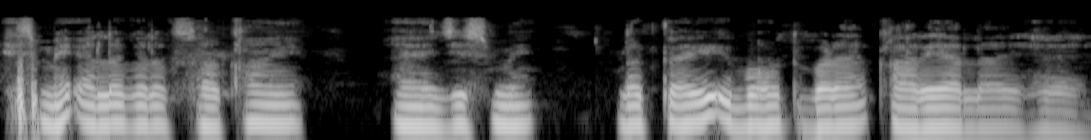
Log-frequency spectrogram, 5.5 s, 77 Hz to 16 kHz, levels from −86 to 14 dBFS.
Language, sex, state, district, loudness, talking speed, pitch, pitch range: Hindi, male, Chhattisgarh, Bastar, -14 LUFS, 130 wpm, 145 Hz, 135-150 Hz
